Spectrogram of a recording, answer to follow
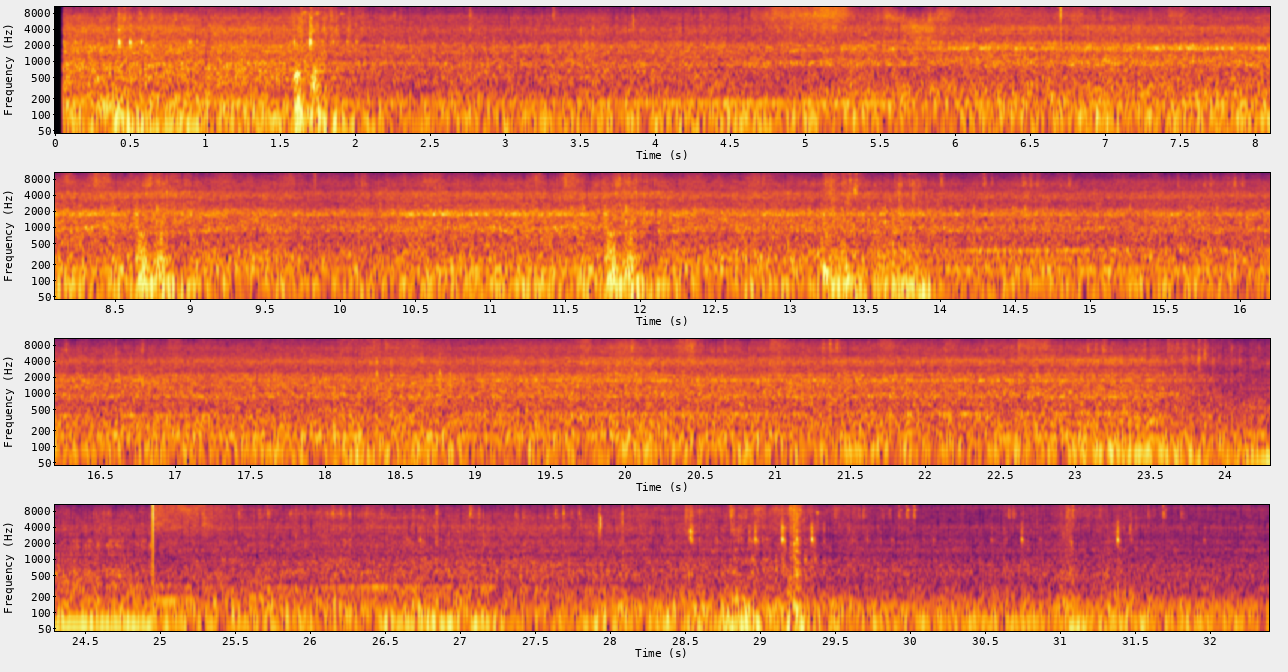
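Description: Car driving along, heard from inside the cabin: a steady low engine and road rumble with tyre noise.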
